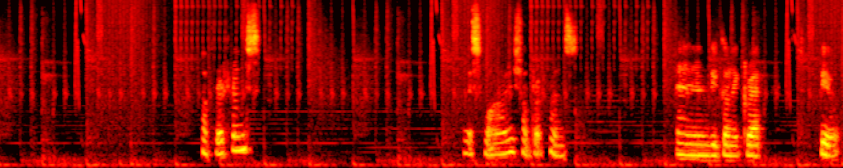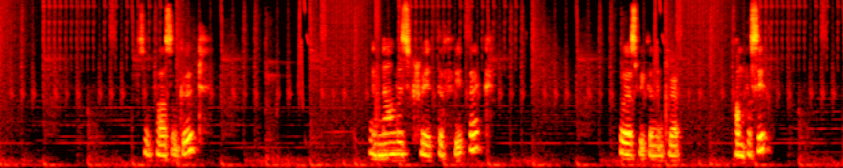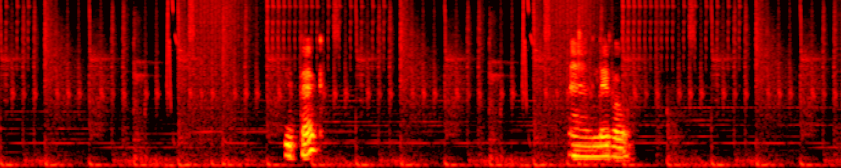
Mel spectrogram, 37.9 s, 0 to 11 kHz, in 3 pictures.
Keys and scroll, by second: 20.4 Tab, 21.6 c, 27.8 Tab, 28.6-29.8 typing, 33.6 Tab, 33.9-34.8 typing.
